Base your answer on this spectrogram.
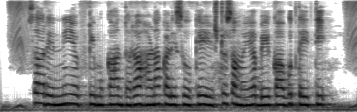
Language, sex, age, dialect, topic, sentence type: Kannada, female, 18-24, Central, banking, question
